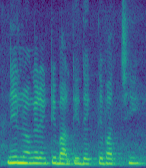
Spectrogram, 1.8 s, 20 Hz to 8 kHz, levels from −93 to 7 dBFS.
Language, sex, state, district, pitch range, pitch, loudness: Bengali, female, West Bengal, Alipurduar, 240-265 Hz, 255 Hz, -14 LUFS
